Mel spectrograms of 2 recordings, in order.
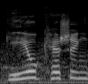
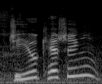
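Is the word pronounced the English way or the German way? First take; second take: German; English. First: The word is pronounced in a German way. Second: The word is pronounced in an English way.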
